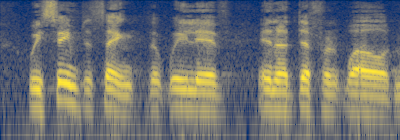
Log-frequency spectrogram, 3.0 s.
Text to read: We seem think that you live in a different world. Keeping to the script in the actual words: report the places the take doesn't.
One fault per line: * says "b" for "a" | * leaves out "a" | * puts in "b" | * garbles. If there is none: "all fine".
* puts in "to"
* says "we" for "you"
